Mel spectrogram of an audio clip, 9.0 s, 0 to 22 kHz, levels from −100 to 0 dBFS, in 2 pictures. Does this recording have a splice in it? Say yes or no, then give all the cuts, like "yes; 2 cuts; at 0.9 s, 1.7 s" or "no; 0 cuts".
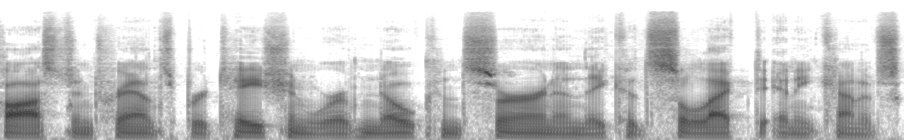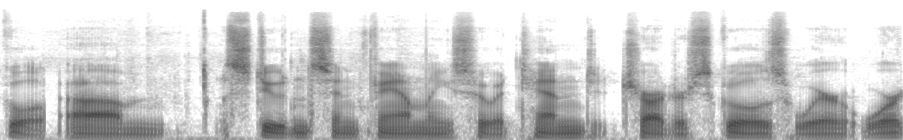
yes; 1 cut; at 4.7 s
